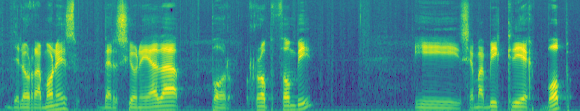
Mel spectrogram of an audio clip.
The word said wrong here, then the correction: Blitzkrieg Bop: Blitzkrieg Bop.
